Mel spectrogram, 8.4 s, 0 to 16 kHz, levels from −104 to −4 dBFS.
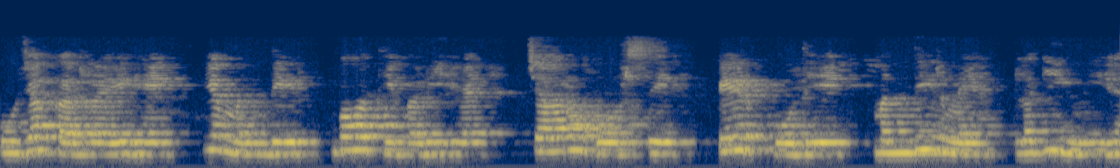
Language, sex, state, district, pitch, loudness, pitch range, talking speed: Hindi, female, Bihar, Saran, 225 Hz, -28 LUFS, 220-260 Hz, 145 wpm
